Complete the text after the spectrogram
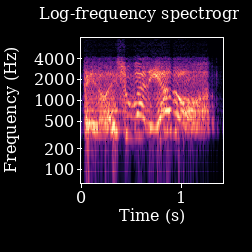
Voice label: player friendly fire, mood low, speech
